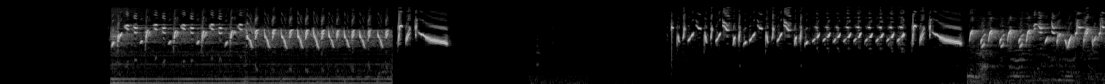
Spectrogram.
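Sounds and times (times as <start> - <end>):
European goldfinch twittering song: 1.1 - 4.5, 6.7 - 11.0.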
